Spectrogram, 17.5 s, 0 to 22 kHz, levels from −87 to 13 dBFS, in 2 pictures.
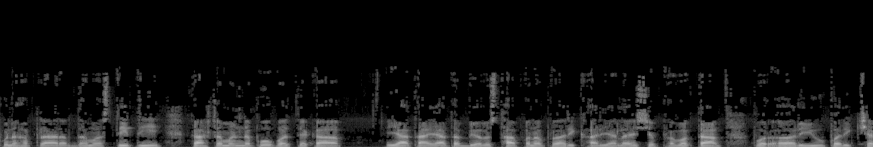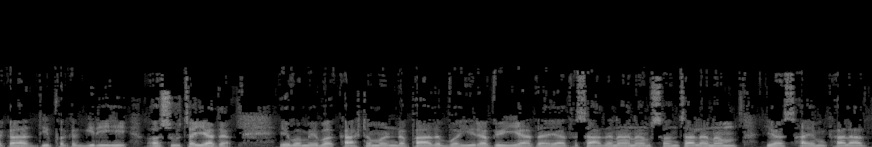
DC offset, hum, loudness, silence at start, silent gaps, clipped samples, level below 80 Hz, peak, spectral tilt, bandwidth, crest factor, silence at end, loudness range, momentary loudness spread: under 0.1%; none; -26 LUFS; 0.05 s; none; under 0.1%; -60 dBFS; -6 dBFS; -4.5 dB/octave; 12 kHz; 20 dB; 0.05 s; 1 LU; 6 LU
